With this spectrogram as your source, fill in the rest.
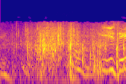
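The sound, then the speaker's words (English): Water splashes and sloshes steadily around a launch as a man floating in the water is pulled aboard, while several men's voices strain and call out over the noise, fairly loud. “Abura, Abdul, pull him out of the water.”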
